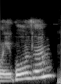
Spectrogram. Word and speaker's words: ableism: Medical ableism? – No. Why can't I say A-B-L-E-I-S? What is that? That's ableism.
